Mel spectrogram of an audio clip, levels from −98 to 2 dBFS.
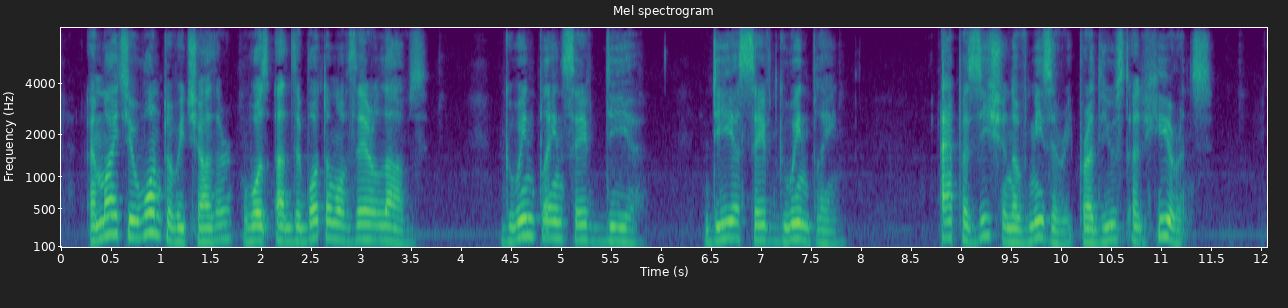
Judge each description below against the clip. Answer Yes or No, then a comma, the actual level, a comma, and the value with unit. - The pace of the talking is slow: Yes, slow, 120 wpm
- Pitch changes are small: No, average, 3.7 semitones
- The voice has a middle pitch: Yes, medium, 150 Hz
